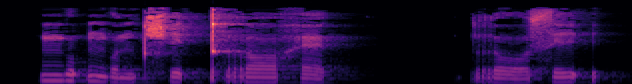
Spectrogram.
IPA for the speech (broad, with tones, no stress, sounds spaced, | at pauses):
m u˥˩ ʔ ŋ o˨˩ n t͡ɕʰ i˨˩ t̚ kʰ r ɔː˧ h ɛː˨˩ k̚ | p r oː˩˦ s i˦˥ ʔ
